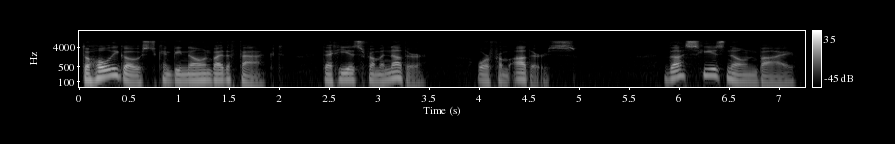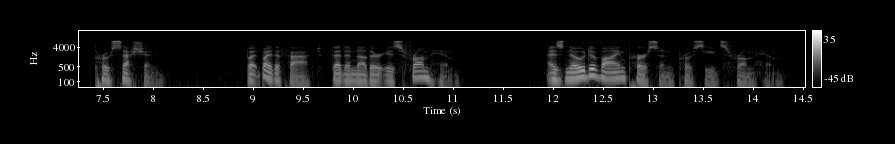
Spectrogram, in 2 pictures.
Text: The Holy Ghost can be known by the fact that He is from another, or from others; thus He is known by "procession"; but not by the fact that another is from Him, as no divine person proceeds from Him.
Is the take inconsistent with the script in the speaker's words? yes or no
yes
